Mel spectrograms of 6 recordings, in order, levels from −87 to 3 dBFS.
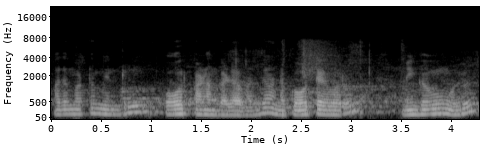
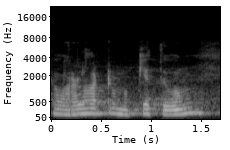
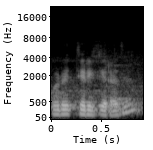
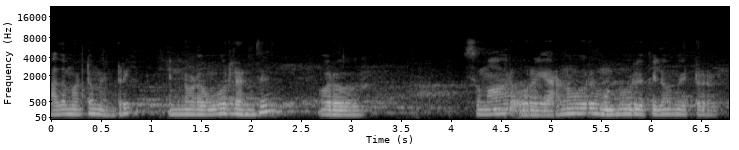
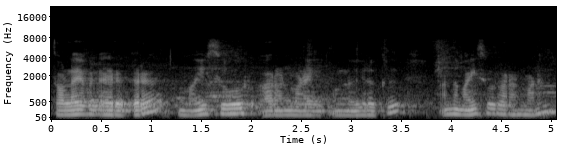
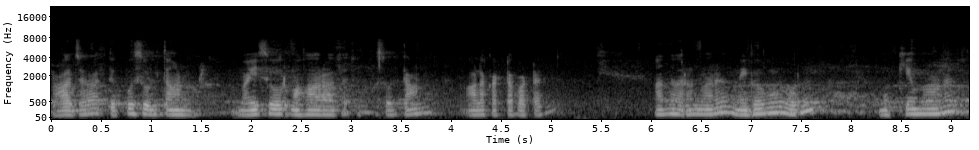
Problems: constant background noise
